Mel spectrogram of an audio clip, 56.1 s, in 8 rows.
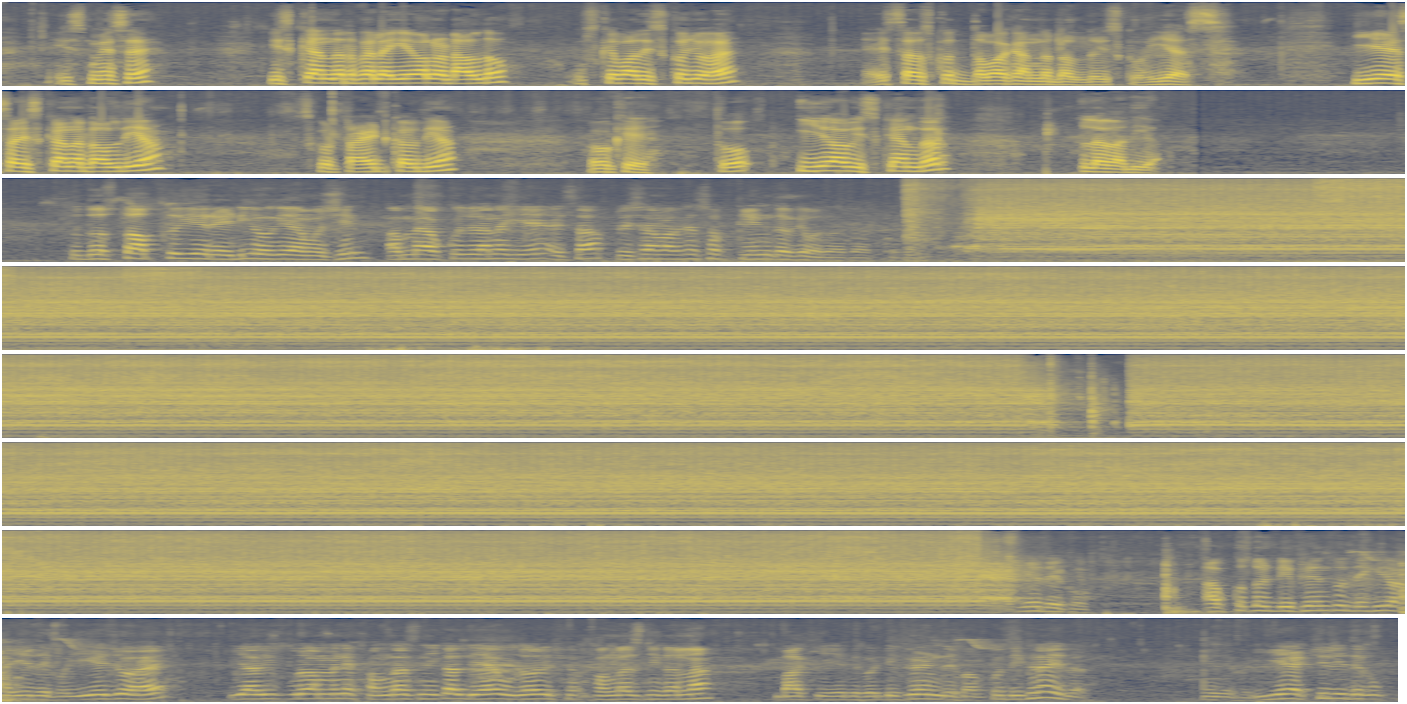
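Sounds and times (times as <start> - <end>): water jet spraying a wall: 18.5 - 47.2
pressure washer motor whine: 18.6 - 47.2.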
